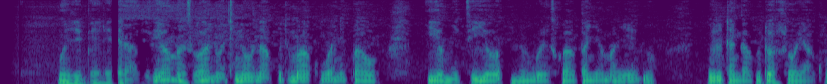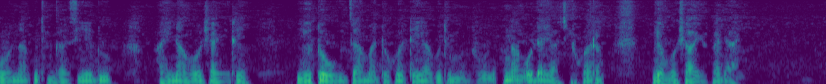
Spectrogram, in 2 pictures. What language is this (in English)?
Ndau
